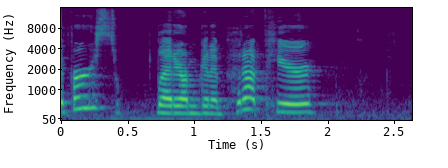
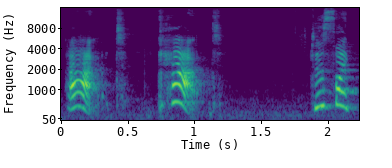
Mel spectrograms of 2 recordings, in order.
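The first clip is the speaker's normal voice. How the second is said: "cat" sung out high and loud; bright blended word; 12 semitones higher, 7 dB louder, slower than usual. Shown as a demonstration. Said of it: "So it sounds our k".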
